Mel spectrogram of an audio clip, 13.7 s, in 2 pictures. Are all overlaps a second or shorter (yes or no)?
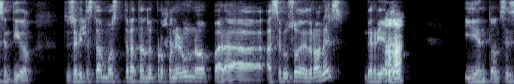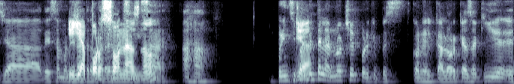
no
